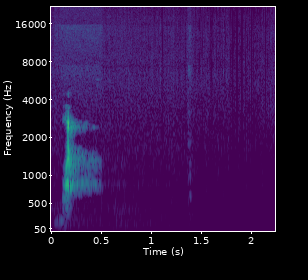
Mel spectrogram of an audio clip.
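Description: A single short dog bark, a pitched call of about half a second just after the start.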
